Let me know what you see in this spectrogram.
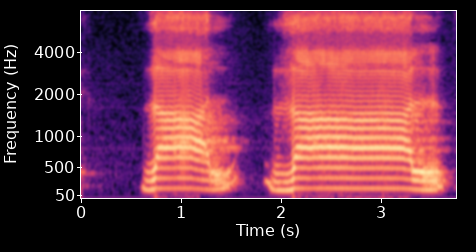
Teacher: जुबान की नोक ऊपर वाले दांतों के निचले हिस्से से लगे तो दल पढ़ा जाता है बगैर सीटी के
